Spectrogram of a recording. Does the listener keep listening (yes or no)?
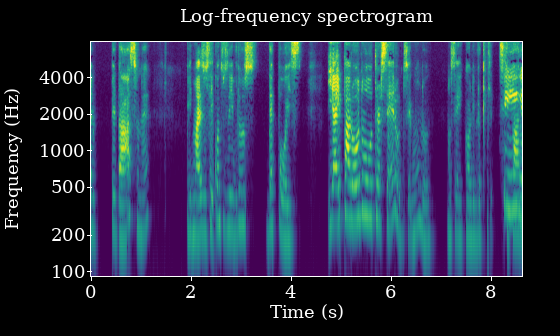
no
